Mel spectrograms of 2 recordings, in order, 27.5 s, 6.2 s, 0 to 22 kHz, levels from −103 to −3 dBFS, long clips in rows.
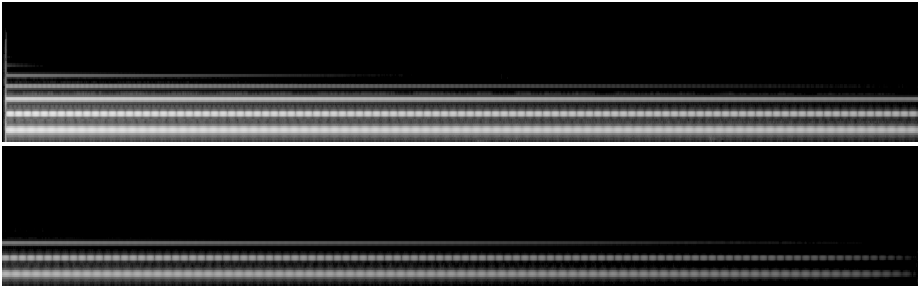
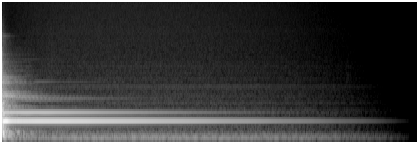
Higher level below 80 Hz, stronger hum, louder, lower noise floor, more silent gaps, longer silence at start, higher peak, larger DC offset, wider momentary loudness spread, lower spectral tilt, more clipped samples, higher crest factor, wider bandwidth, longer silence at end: second, -74 dBFS vs -68 dBFS; neither; about the same, -22 LUFS vs -23 LUFS; about the same, -80 dBFS vs -80 dBFS; neither; about the same, 0.05 s vs 0 s; second, -6 dBFS vs -2 dBFS; neither; first, 25 LU vs 22 LU; about the same, -8.5 dB/octave vs -8.5 dB/octave; neither; second, 18 dB vs 24 dB; about the same, 3.2 kHz vs 3.5 kHz; first, 6.55 s vs 2.5 s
